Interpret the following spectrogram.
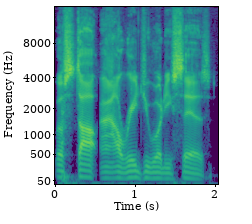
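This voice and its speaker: A man co-hosting a political talk podcast. His voice sits on the low side and sounds smooth and resonant, recorded dry and close. He argues with emphatic, impassioned force. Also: steady tone, moderate pace, bright, forceful tone, no echo. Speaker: podcast co-host.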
